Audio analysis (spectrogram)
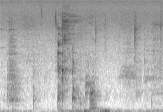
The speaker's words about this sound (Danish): Det der skete nu var, at jeg væltede faktisk min vinglas ud over... Det er jo ikke så meget, det er jo mere det der med, om det går ned i... Nej, det gør det ikke. Det kan da godt gå ned igennem knapperne.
